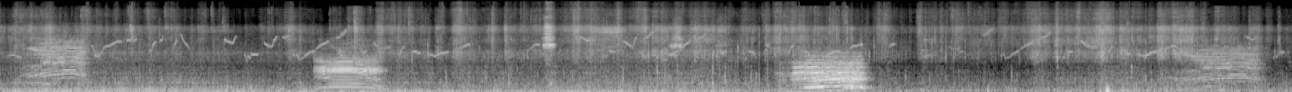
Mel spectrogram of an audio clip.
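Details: Cattle herded in the afternoon, a fat cow said to be calling the female: four moos spread over about twenty seconds, some short and rising, one longer and wavering, over chirping birds, rustling and a low hum.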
